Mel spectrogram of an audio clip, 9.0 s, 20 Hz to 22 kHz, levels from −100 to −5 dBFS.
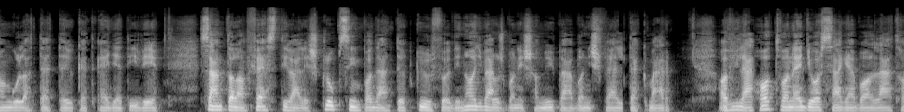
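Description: Speech with compressed frames skipped: at 4.88–4.93 s, 6.18–6.23 s and 7.48–7.54 s, whole blocks of the encoded stream never reach the output, either because they are absent from the file or because the decoder rejects them as damaged. The speech lurches forward by roughly 100 ms, 150 ms and 100 ms, jumps that fit a loss of two or three 46.4 ms frames.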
